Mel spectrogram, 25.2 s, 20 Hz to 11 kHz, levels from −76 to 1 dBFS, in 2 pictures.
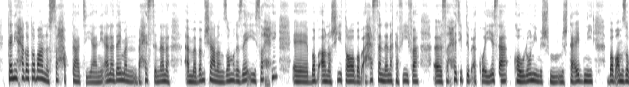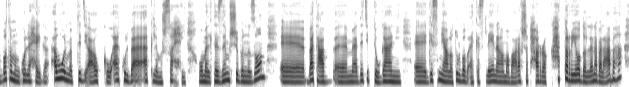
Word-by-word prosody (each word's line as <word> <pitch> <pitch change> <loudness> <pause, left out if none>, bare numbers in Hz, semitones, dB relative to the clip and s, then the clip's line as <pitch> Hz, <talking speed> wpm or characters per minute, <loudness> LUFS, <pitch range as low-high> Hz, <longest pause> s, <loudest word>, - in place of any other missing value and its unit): تاني 260 +1 +5
حاجة 270 0 +2
طبعًا 260 -5 +3
الصحة 215 +5 -3
بتاعتي، 170 -5 -4
يعني 160 +3 -3
أنا 200 +1 +2
دايمًا 195 -4 -1
باحس 210 -4 -3
إن 170 +1 -3
أنا 185 -2 +1 0.4
أمّا 170 -1 +2
بامشي 200 +5 -1
على 185 -4 +3
نظام 185 +5 -1
غذائي 195 +2 -2
صحي، 240 - -3 0.3
آآ 170 -2 +1
بابقى 180 +2 +2
نشيطة، 180 +2 +2
بابقى 170 -2 -1
حاسّة 220 0 -1
إن 195 -3 +2
أنا 185 +1 +1
خفيفة، 180 0 -1 0.3
آآ 175 0 +4
صحتي 225 +7 -3
بتبقى 185 -4 -4
كويسة، 185 +3 +1
قولوني 185 +3 +3
مش 170 0 -5
م - - 0 0.2
مش 160 - -4
تاعبني، 180 +1 +1 0.3
بابقى 190 0 +3
مضبّطة 190 +7 +2
من 195 -6 +2
كلّ 190 +3 -1
حاجة، 165 -2 -4
أول 250 -2 +6
ما 180 - +1
أبتدي 220 +3 -4
أعُك 175 +2 0
وآكل 210 +4 0
بقى 175 - +2
أكل 180 -3 -4
مش 150 -1 -5
صحّي 190 -6 -4 0.3
وما 175 -1 +2
ألتزمش 185 +7 0
بالنظام، 195 - +1 0.3
آآ 165 -1 +2
باتعب، 170 -6 +4
آآ 160 -1 0
معدتي 170 +6 -2
بتوجعني، 175 -2 0 0.3
آآ 170 0 +1
جسمي 205 +4 -1
على 170 -1 +2
طول 210 +1 -1
بابقى 180 -5 -2
كسلانة، 170 +1 -2
ما 160 - -1
باعرفش 155 +5 -2
أتحرّك، 175 -2 0
حتّى 245 +1 +2
الرياضة 195 -4 +3
اللي 165 +1 -1
أنا 195 +3 +2
بالعبها، 205 - +1
180 Hz, 165 wpm, -22 LUFS, 165-205 Hz, 0.4 s, أول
